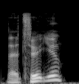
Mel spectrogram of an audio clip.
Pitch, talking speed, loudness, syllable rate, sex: 145 Hz, 225 wpm, -15 LUFS, 5.8 syllables/s, male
